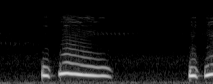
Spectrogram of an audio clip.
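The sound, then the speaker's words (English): A person's voice imitates a San Diego burrowing owl call: a short rising note followed by a long, gliding hoot, then the two-part call starts again. It's fairly loud, with no talking. “This is my version of a San Diego burrowing owl.”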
